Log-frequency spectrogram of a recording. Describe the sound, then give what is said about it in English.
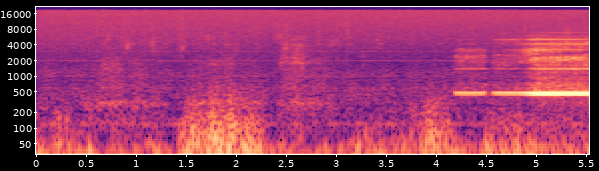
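Low muffled rumbling and thumps, then a steady electronic ringback tone on a phone line as a toll-free number is called live, loud and continuous, with no one talking. “And I'm sorry if there's some cell phone interference in this part, but we're going to call this number live.”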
